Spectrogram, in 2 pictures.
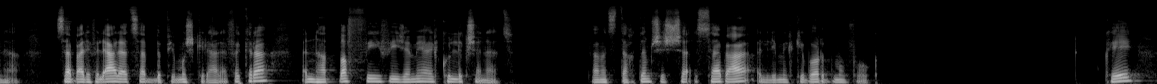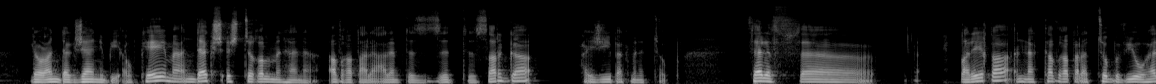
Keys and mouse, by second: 4.2 7, 5.0 click, 5.7 click, 6.1 click, 6.6 click, 7.6 click, 8.6 click, 9.3 click, 10.1 click, 10.7 click, 12.7 KP_7, 13.6 middle drag, 16.3 click, 17.3 shift+middle click, 18.5-18.9 middle drag, 19.2 middle drag, 19.5 shift+middle drag.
